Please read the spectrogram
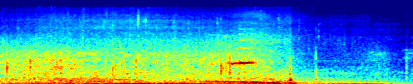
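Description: A small Tata hatchback's engine running as the car rolls up a dirt lane, its note falling as it slows about three to four seconds in, followed by a sharp click.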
